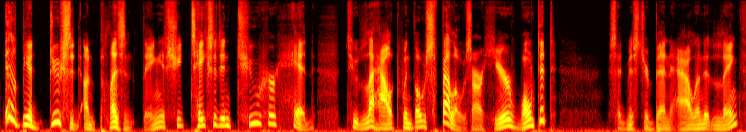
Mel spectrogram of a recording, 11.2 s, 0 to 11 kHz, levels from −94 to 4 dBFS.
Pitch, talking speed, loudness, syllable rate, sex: 130 Hz, 155 wpm, -22 LUFS, 4.0 syllables/s, male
